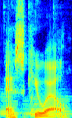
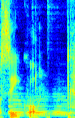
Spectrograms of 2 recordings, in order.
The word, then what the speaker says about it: SQL: On Developer Voices this week, we're exploring the ever-thorny problem of SQL, or SQL. How you pronounce it is the minor problem.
